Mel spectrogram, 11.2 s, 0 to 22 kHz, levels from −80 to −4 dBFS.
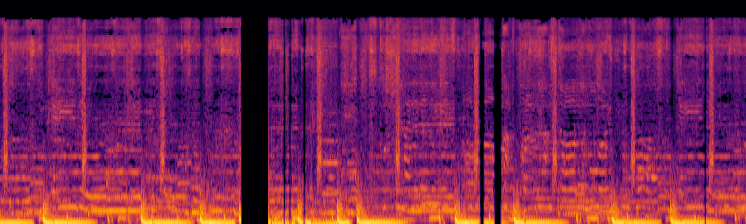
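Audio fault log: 3.61–4.03 s, audio dropout to silence: the input was likely lost while recording continued, leaving about 0.42 s of silence with no room tone.
4.23–4.59 s, 7.18–7.54 s, 10.55–10.61 s, AAC frame loss with muting: lost frames were decoded as zeroed spectra, so the sound fades out and back in around brief dips and soft-edged holes. The longest hole, near 7.2–7.5 s, is roughly 150 ms.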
